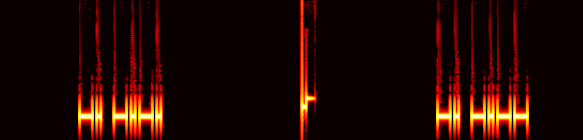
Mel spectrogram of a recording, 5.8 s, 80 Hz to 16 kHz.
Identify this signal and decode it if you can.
Morse code, heard as a keyed tone, about 28 wpm, 700 Hz. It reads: NC NY
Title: US States and Canadian Provinces 28wpm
